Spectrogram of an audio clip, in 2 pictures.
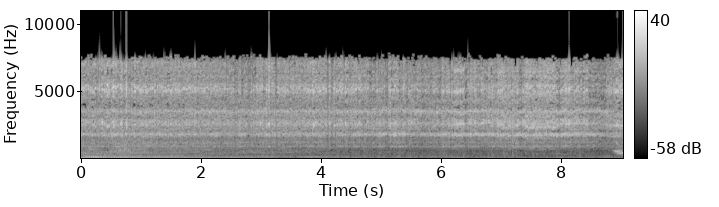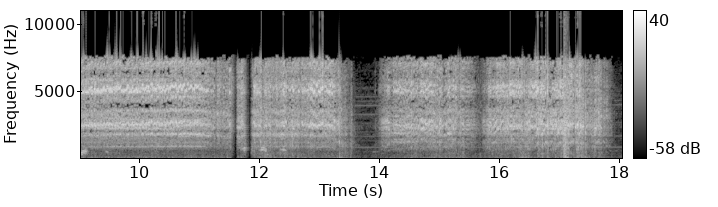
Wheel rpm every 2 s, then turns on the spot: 230, 230, 230, 230, 230, 220, 200, 130, 180.
none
